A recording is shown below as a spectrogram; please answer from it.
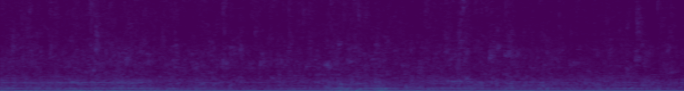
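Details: Bees humming steadily, recorded with an x/y stereo microphone; a thick low drone overlaid by wavering buzzes that grow a little louder toward the end.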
